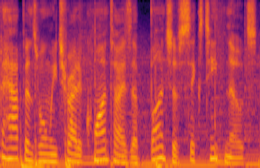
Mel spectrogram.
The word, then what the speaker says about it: quantize: Also, it's pronounced quantize not quantisize.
